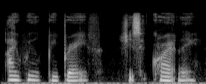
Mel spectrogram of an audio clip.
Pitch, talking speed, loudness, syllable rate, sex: 190 Hz, 205 wpm, -19 LUFS, 5.2 syllables/s, female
